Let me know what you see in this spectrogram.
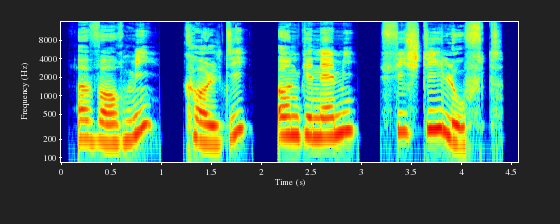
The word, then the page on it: e wàrmi / kàlti / àngenëhmi / fichti Lùft: Bas-Rhin; Strasbourg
